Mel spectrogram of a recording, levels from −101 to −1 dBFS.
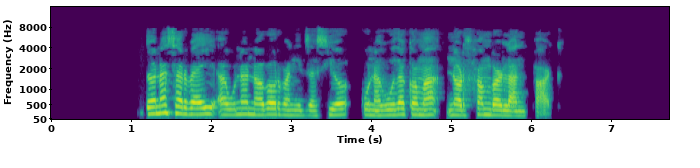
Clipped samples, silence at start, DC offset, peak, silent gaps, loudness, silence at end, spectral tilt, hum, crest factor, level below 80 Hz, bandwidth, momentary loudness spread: under 0.1%; 1.2 s; under 0.1%; -2 dBFS; 3.75-3.88 s; -15 LUFS; 1.5 s; -6 dB/octave; none; 16 dB; -60 dBFS; 8 kHz; 8 LU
